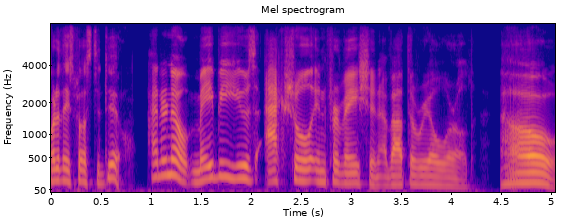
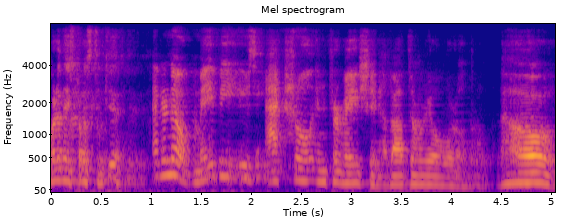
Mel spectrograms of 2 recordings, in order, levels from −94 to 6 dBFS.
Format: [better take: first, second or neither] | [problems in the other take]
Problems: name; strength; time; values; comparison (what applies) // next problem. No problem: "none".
first | noise reduction (neural mask model DeepFilterNet 3)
